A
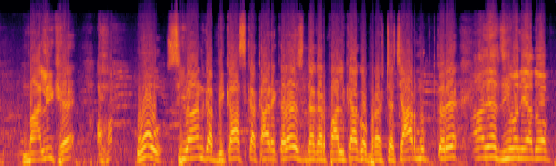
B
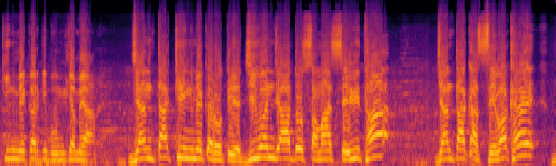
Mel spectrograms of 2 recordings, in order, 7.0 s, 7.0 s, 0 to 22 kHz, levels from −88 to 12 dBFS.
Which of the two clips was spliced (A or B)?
A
